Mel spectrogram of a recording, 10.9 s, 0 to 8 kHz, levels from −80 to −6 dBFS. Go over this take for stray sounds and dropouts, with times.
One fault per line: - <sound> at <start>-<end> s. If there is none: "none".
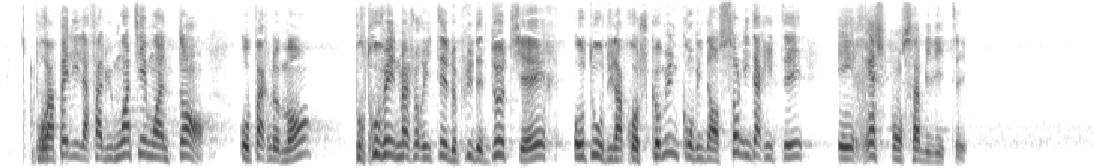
none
